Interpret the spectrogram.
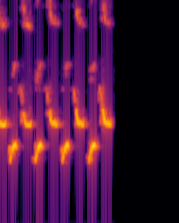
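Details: High-quality European goldfinch song meant for training: a short phrase of about seven quick, bright twitters that ripple between high and slightly lower notes, then stops. The recording is clear with no background noise.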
